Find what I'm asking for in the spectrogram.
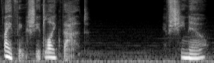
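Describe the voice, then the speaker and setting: A woman playing a lonely, possessive female ghost in an intimate audio drama monologue, hushed and coaxing, with genteel old-fashioned phrasing and a breathy voice that often sinks toward a whisper. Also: medium pitch, steady tone, a little slow, soft background music. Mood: sweetly sinister.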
